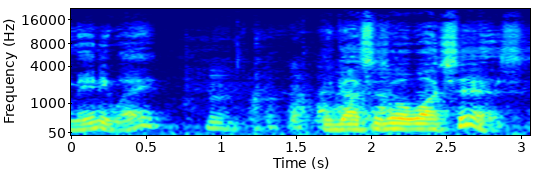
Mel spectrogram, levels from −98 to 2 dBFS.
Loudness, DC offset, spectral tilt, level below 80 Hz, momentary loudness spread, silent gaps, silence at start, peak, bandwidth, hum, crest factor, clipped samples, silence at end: -37 LUFS; under 0.1%; -5 dB/octave; -72 dBFS; 21 LU; none; 0 s; -22 dBFS; over 20 kHz; none; 18 dB; under 0.1%; 0.05 s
